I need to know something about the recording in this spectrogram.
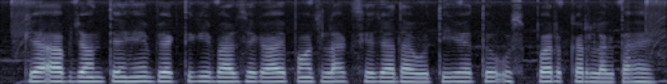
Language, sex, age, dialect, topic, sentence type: Hindi, male, 25-30, Kanauji Braj Bhasha, banking, statement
